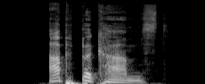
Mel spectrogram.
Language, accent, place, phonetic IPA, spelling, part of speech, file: German, Germany, Berlin, [ˈapbəˌkaːmst], abbekamst, verb, De-abbekamst.ogg
- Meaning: second-person singular dependent preterite of abbekommen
